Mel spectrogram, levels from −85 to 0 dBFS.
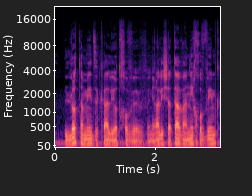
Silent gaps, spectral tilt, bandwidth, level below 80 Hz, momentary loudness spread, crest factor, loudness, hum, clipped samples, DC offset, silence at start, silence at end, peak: none; -6 dB/octave; 16 kHz; -42 dBFS; 6 LU; 20 dB; -25 LUFS; none; under 0.1%; under 0.1%; 0 s; 0 s; -4 dBFS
